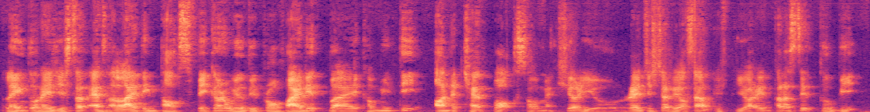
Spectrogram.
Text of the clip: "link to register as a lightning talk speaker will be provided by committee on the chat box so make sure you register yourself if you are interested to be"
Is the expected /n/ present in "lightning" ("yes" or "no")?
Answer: no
